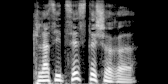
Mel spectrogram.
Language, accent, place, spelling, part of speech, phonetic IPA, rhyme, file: German, Germany, Berlin, klassizistischere, adjective, [klasiˈt͡sɪstɪʃəʁə], -ɪstɪʃəʁə, De-klassizistischere.ogg
- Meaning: inflection of klassizistisch: 1. strong/mixed nominative/accusative feminine singular comparative degree 2. strong nominative/accusative plural comparative degree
